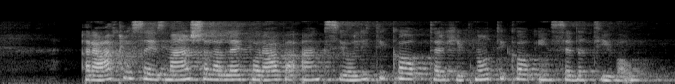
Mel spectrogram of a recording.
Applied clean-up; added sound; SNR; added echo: none; none; none; reverberation time 2.0 s.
